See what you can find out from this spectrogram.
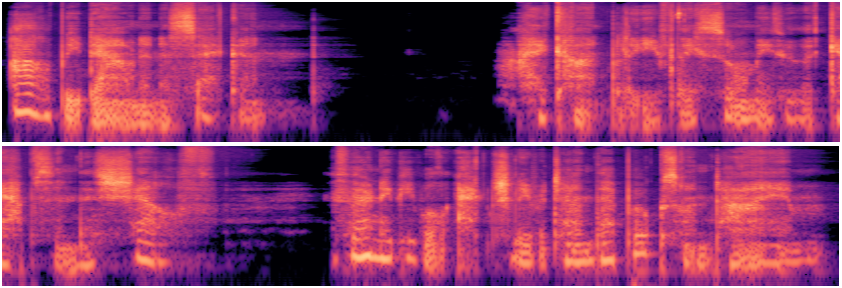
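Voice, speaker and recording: A woman voicing a reclusive, awkward spider-woman librarian in a whispery, husky ASMR roleplay, with a hesitant, dryly deadpan delivery. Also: fairly low pitch, heavily acted. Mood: flustered, then grumbling.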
